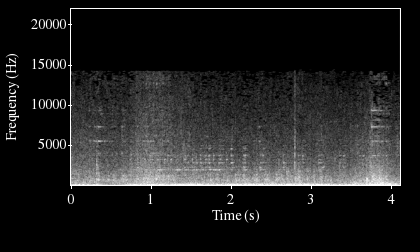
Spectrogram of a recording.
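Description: Massive ornate gate doors grinding open, a loud, steady low rumble.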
